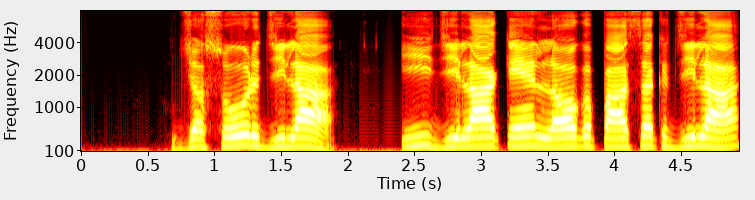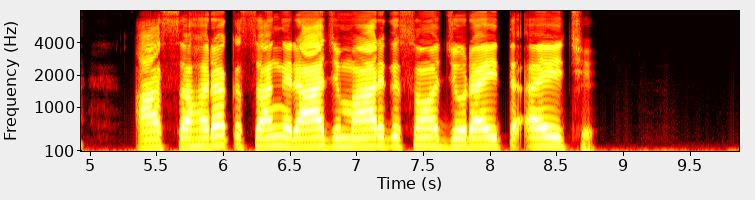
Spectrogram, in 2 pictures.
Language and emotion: Maithili, neutral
